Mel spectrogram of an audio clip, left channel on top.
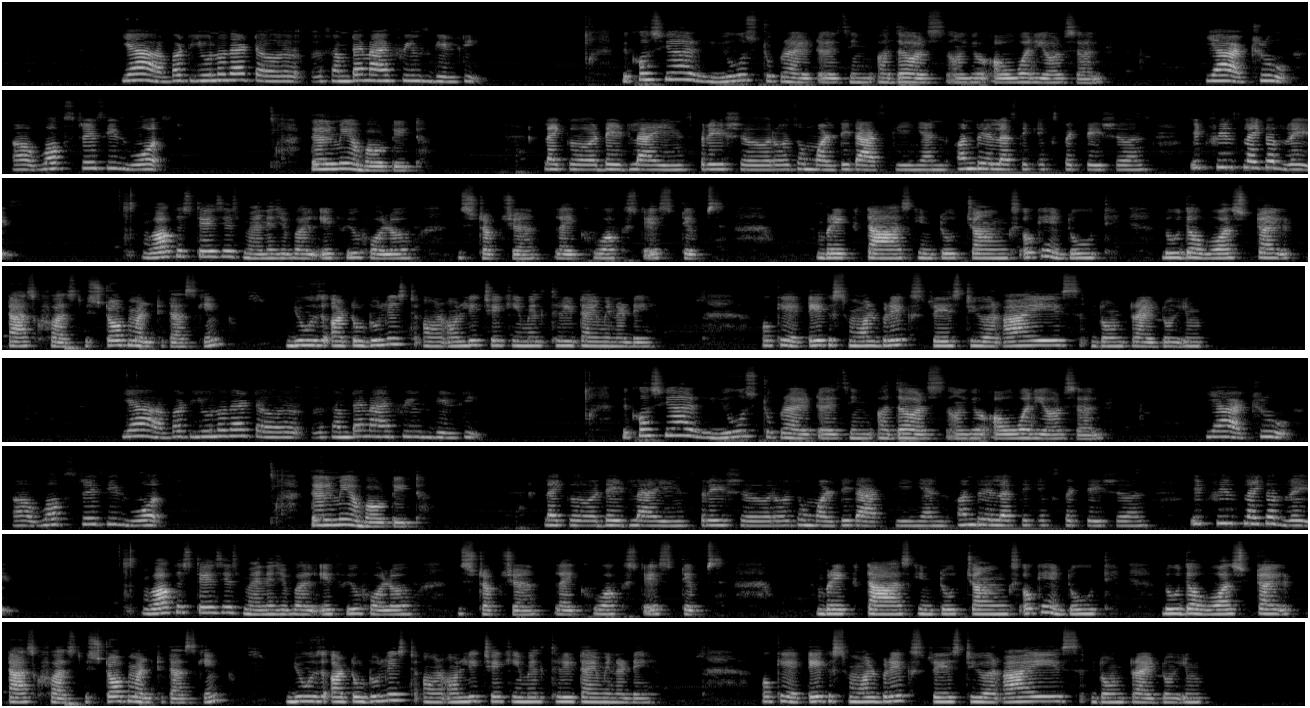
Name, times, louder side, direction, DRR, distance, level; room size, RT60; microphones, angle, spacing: voice 1, 1.2-4.8 12.0-12.8 13.2-14.7 18.5-24.5 24.9-26.2, left 2 dB, 55° left, 1.1 m, -27 dB
voice 2, 5.8-11.0 15.7-17.3 27.3-33.8 34.3-41.4 41.7-41.8 42.0-45.7 46.2-46.5 46.8-51.2, right 1 dB, 10° right, 0.6 m, -26 dB
5.1 x 4.0 x 2.3 m
head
